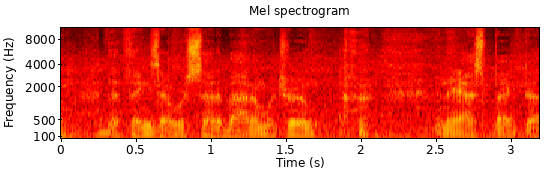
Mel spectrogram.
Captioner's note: laughs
